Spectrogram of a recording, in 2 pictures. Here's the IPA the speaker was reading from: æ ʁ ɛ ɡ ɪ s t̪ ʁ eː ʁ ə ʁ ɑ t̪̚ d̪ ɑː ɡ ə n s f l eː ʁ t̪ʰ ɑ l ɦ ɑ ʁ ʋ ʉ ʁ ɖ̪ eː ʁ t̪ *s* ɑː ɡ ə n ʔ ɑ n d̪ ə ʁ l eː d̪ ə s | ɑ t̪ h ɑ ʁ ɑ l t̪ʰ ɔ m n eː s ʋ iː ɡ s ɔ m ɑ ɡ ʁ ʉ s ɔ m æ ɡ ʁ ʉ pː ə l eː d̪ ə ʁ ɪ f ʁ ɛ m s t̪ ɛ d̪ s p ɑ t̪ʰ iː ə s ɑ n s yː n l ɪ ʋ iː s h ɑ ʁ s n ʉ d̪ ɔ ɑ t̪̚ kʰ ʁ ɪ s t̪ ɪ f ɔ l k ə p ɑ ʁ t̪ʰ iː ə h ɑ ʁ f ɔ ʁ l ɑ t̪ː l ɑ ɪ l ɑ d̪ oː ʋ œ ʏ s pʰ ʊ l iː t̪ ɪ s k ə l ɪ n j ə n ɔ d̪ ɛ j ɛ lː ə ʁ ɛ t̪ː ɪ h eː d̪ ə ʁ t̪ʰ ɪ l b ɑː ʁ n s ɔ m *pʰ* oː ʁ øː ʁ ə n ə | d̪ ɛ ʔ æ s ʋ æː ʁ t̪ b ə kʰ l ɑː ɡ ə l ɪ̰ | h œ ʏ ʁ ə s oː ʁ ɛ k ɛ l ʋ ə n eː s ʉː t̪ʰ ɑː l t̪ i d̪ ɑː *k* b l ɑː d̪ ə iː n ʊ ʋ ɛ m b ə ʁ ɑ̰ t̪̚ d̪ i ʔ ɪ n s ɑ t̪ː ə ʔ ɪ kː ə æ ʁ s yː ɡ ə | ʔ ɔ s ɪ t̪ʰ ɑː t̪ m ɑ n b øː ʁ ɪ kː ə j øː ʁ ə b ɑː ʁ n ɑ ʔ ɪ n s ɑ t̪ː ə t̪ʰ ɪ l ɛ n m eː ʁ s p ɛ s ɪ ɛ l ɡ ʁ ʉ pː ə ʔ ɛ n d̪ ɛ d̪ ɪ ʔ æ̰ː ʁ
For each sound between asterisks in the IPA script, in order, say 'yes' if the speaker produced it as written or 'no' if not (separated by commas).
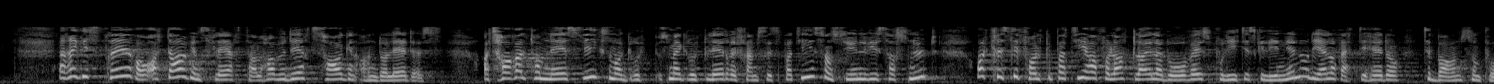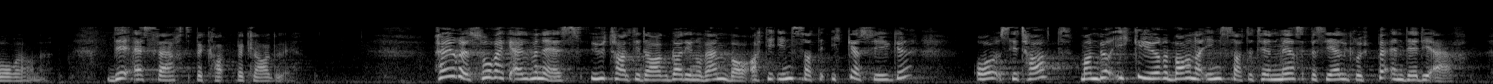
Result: yes, yes, no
